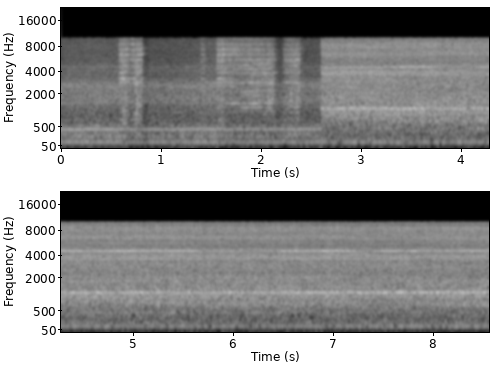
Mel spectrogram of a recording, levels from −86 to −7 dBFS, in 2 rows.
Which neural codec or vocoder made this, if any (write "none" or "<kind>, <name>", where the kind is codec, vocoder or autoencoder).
vocoder, BigVGAN v2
